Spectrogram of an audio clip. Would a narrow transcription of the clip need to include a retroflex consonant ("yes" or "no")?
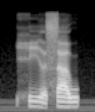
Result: no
